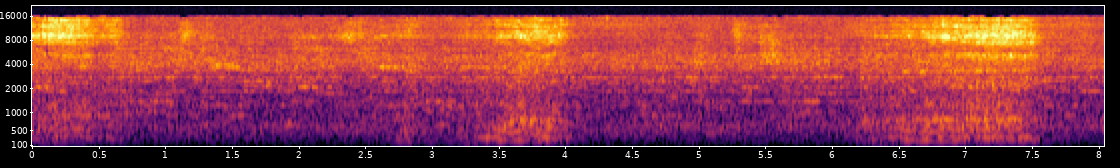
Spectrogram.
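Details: A sleeping male roommate snores in two soft, hoarse snores about four seconds apart, rising and fading with each breath, over background music.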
